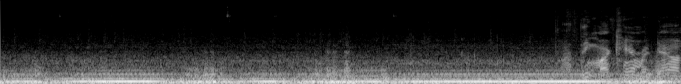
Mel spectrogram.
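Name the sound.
8th gen Honda Accord car engine while driving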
